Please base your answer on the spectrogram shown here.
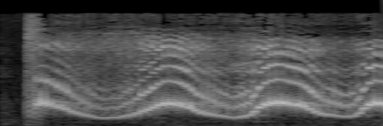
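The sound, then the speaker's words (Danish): A singer demonstrates a tremolo vocal warm-up exercise: a loud, sustained voiced tone whose pitch swoops smoothly up and down in slow waves, about three cycles, with no other sound. “Nummer et øvelse, som jeg elsker, den hedder en tremolo. Og den lyder sådan her.”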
